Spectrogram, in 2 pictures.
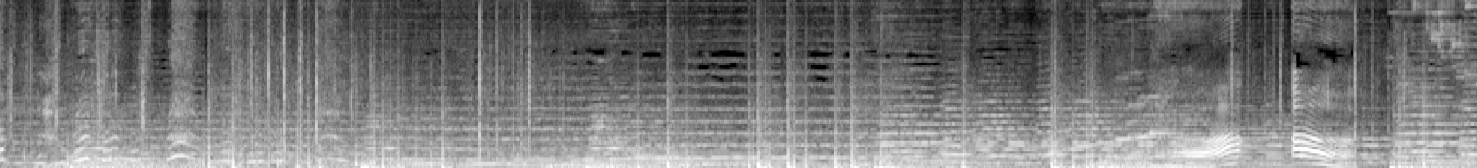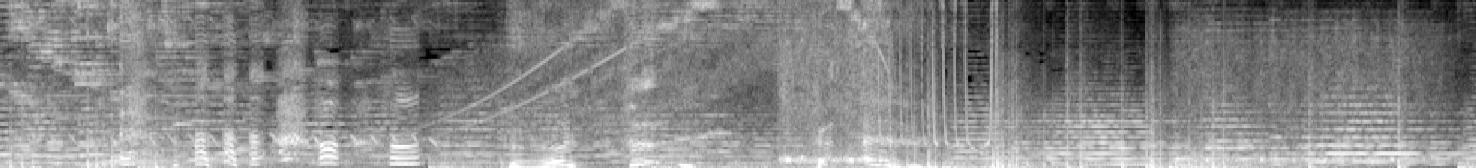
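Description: Rapid Diwali firecracker bursts crackle continuously, loud and close, with whistling rockets rising and popping among them and faint voices in the mix.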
